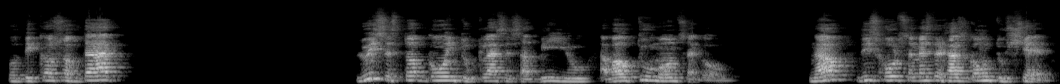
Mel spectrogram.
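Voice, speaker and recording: Echoey, forceful angry husband acted by a man. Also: a little high, full character voice. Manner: confrontational, emphatic, swearing, switches between English and Spanish. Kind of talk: intense stage-play reading. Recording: echoey room, distant mic.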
